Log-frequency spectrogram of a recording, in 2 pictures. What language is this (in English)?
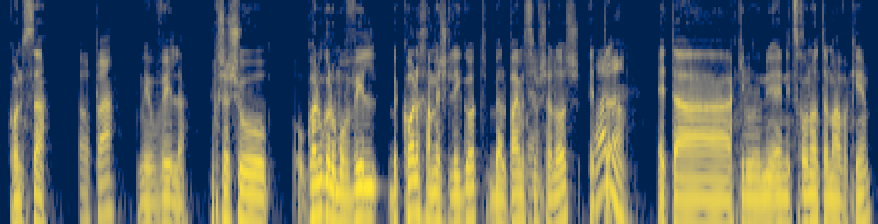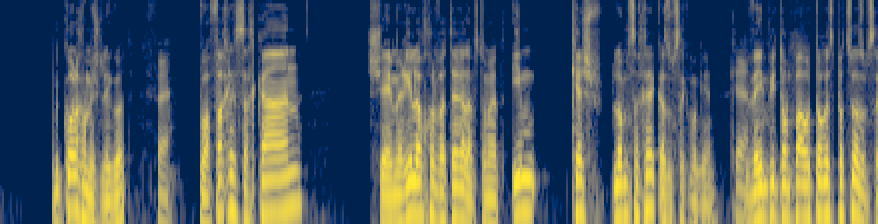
Hebrew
